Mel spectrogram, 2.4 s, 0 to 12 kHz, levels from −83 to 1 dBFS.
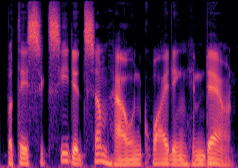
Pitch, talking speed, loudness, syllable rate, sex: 95 Hz, 200 wpm, -19 LUFS, 5.8 syllables/s, male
